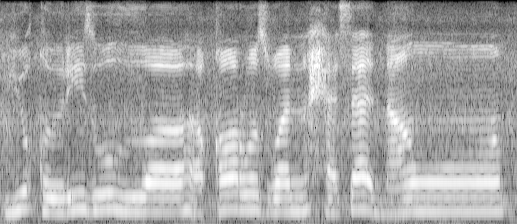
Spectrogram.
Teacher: لفظ اللہ سے پیچھے والے حرف کے اوپر پیش ہے تو لفظ اللہ کو ہم پر پڑھیں گے۔ را ساکن سے پیچھے والے حرف پہ زبر ہے تو را ساکن کو ہم پر پڑھیں گے، اور ضاد کو پر پڑھیں گے کیونکہ ضاد تو ہمیشہ ہی پر پڑھا جاتا ہے۔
